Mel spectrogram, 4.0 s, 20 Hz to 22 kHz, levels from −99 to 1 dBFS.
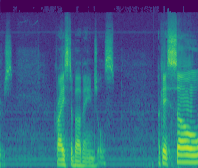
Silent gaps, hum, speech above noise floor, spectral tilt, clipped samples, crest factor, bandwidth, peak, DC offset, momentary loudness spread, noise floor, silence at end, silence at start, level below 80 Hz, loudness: none; 60 Hz at -50 dBFS; 32 dB; -3.5 dB/octave; under 0.1%; 16 dB; 16 kHz; -2 dBFS; under 0.1%; 18 LU; -47 dBFS; 0 s; 0.05 s; -50 dBFS; -16 LUFS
